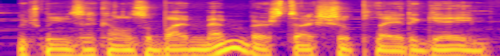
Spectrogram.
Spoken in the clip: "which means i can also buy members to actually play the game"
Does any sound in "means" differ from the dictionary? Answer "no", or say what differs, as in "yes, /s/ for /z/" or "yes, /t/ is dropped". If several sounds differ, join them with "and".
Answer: no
